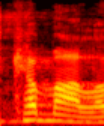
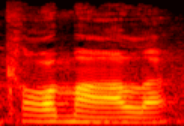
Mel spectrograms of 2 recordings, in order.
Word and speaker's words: Kamala: It's Kamala, like a comma, Kamala.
